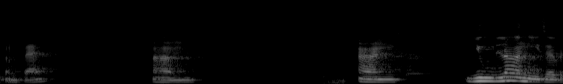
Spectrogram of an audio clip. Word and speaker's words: bev: So for example, some examples of this are aunt, arth, near, also Now, the correct pronunciation of these words is Heath and Bev, which I didn't get quite right in the video.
